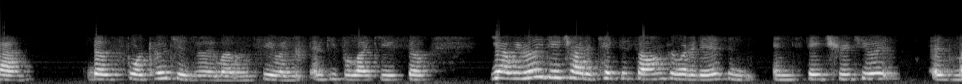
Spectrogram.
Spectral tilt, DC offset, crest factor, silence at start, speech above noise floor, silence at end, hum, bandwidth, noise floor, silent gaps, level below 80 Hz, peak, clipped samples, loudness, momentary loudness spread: -8 dB/octave; under 0.1%; 14 dB; 0 s; 41 dB; 0 s; none; 4.2 kHz; -55 dBFS; none; -56 dBFS; 0 dBFS; under 0.1%; -14 LUFS; 9 LU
